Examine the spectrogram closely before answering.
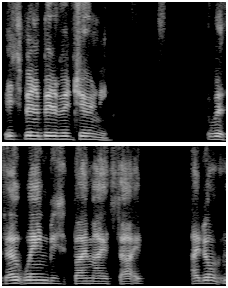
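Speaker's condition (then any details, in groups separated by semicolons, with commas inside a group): Parkinson's disease; young onset, deep brain stimulation surgery; benefits from deep brain stimulation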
